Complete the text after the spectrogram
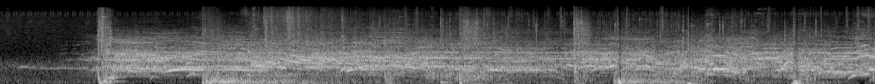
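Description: A fireball bursts with a loud roar.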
